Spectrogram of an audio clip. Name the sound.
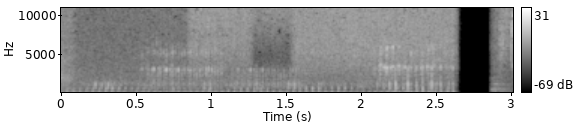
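cat purring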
